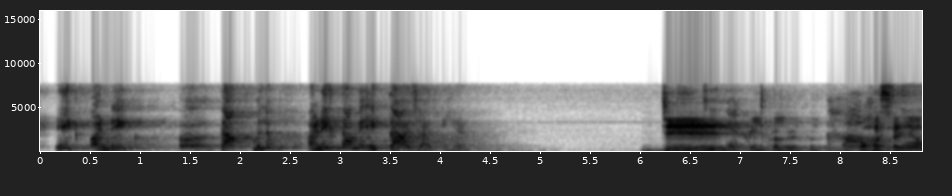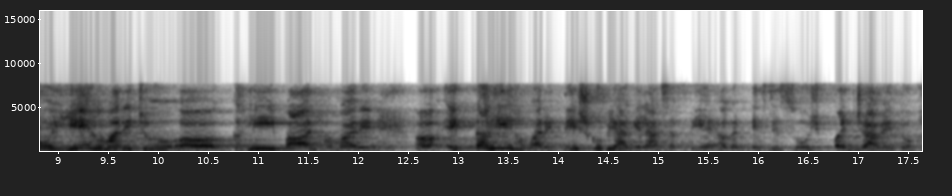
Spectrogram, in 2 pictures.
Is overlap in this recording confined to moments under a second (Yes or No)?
No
